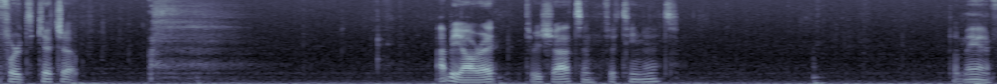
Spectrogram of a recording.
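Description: Trading cards rustle and slide against each other as they are handled.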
